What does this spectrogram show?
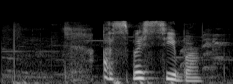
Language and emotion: Russian, positive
